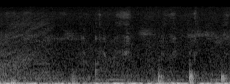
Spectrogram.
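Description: Marker pen on a whiteboard: a few light taps and strokes in the second half as writing begins.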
